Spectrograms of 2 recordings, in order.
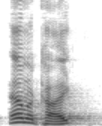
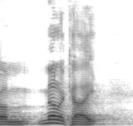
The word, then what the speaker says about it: Amalekite: By the way, Amalekite, or Amalekite, either pronunciation is good, means dweller in the valley.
